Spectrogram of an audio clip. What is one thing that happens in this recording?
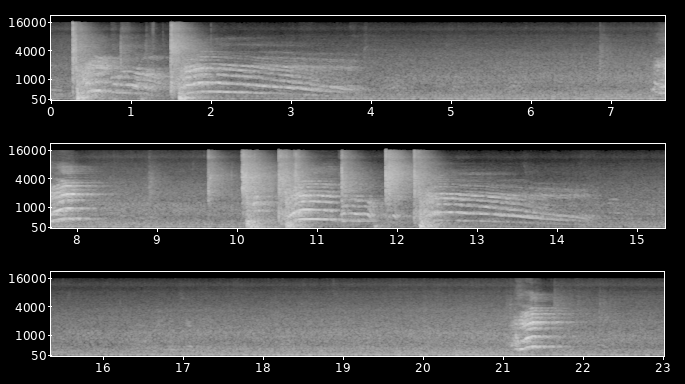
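Fencers shout loud, drawn-out cries that echo around a large hall.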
